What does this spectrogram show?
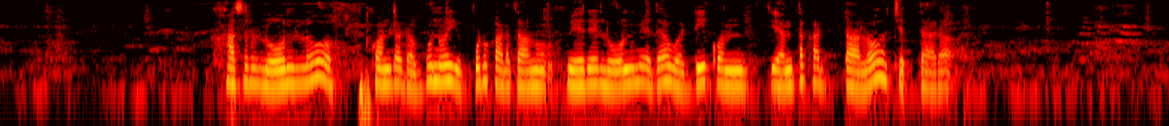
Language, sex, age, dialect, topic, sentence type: Telugu, female, 36-40, Utterandhra, banking, question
